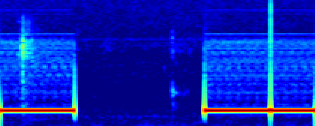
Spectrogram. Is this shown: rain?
no

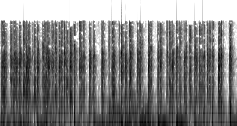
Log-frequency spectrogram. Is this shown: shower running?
no

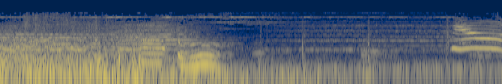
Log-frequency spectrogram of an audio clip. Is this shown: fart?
no

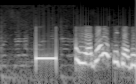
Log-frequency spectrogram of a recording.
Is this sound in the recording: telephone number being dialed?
yes

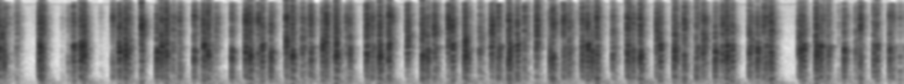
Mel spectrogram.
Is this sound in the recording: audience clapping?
yes

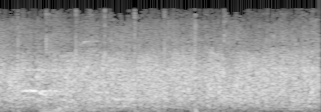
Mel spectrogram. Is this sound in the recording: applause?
yes

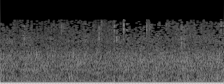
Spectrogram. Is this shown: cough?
no

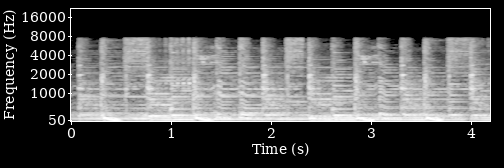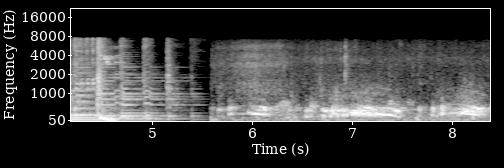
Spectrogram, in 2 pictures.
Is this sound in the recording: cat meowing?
no

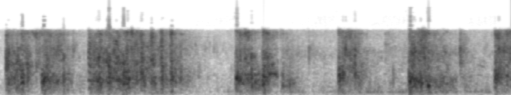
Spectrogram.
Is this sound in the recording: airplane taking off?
no

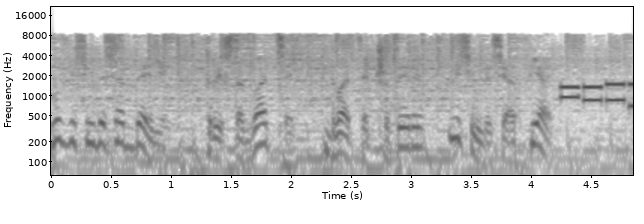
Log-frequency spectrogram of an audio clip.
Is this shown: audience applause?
no

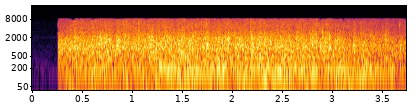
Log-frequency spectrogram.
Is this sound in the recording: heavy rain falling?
yes

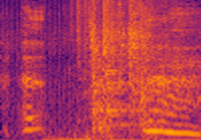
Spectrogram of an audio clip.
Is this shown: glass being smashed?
yes

